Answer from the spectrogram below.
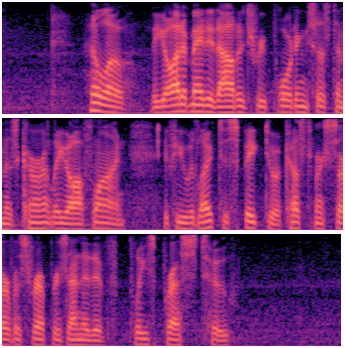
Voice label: Voice IVR Is Disabled Message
